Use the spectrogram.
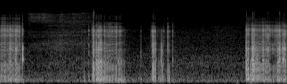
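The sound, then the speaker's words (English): A giant flightless parrot, held in a woman's arms after being carried out of a room full of shrubbery, gives a deep, grumpy grumble: four rough, raspy bursts with short pauses between, low and throaty with a breathy hiss, and no one speaking. “emerges with a giant parrot carefully clutched in her arms, a parrot making a very strange, very grumpy noise”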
